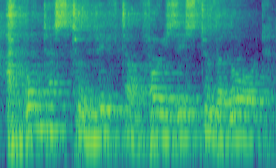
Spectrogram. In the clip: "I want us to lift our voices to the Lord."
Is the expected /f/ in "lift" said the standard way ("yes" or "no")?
yes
